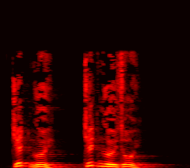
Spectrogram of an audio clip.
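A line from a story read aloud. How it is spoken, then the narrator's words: Boy shouting loudly. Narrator (Vietnamese): một thằng nhóc gầy như que củi ... hét toáng lên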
